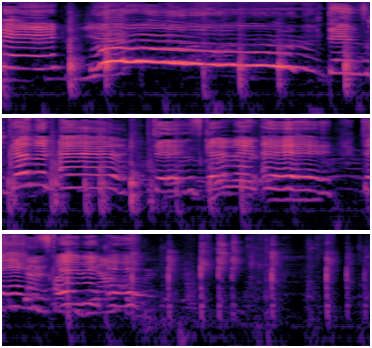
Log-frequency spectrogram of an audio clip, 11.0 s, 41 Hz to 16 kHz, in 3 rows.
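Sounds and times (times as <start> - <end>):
girl singing: 0.0 - 8.8.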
